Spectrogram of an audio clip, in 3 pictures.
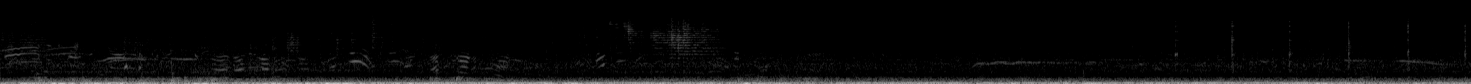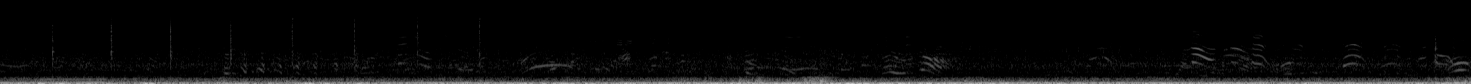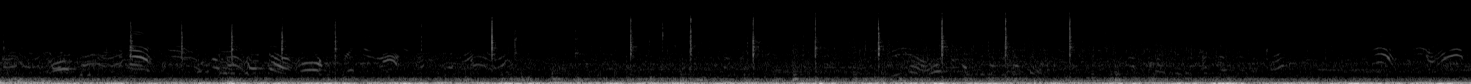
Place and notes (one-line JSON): {"title": "At a distance", "date": "2017-12-09 14:10:00", "description": "A rare event, the foreground is silent and from across a distance, from the periphery, the sounds travel over to me...very clear echoes can be heard criss-crossing the auditorium.", "latitude": "37.89", "longitude": "126.74", "altitude": "10", "timezone": "Asia/Seoul"}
